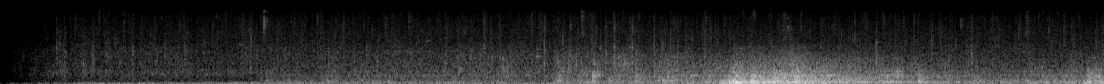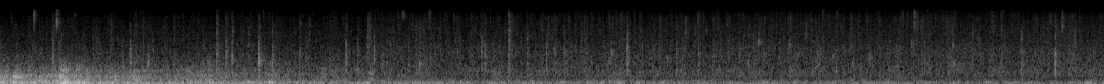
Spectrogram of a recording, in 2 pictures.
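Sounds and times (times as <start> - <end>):
rain: 0.0 - 22.0
thunder rumbling: 2.7 - 17.8.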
